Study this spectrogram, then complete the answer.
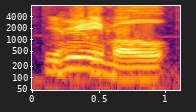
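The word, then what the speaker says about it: Gible: G it's either a Pokemon or how to pronounce grible grible grible yeah it's grible okay but yeah basically geles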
